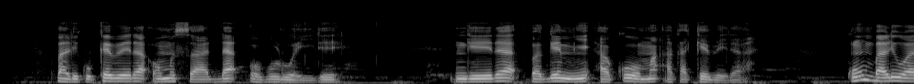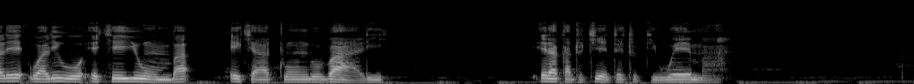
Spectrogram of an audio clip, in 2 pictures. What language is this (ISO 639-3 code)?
xog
